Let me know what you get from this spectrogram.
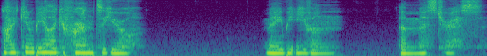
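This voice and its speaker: A woman voicing a possessive, gently dominating spider monster girl in an ASMR roleplay, in a slow, deliberate, breathy whisper. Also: fairly low pitch, steady tone, full character voice. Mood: possessive, coaxing. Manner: slow, deliberate, soothing yet menacing.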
